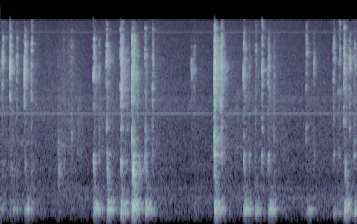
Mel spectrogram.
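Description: Typing on a computer keyboard: quick keystrokes in three or four short bursts, with brief pauses between them.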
